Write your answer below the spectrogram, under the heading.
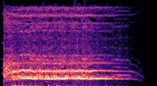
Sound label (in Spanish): GRITO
